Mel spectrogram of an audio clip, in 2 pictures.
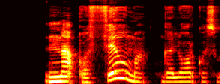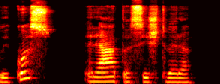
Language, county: Lithuanian, Telšiai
